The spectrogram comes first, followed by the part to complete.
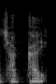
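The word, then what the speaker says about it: זכאי: 여러분 사계의 이름이 히브리어에서 나온 뭐 유대인들은 다 그렇죠.이 이 이름인데 자카이라는 뜻이에요. 자카이. 그니까 뭐 언어 말로 언어 그 뭐 발음은 자카이.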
